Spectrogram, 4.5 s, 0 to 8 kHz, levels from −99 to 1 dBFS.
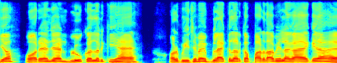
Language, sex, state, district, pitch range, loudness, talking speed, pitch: Hindi, male, Jharkhand, Garhwa, 180-200 Hz, -10 LUFS, 240 wpm, 195 Hz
